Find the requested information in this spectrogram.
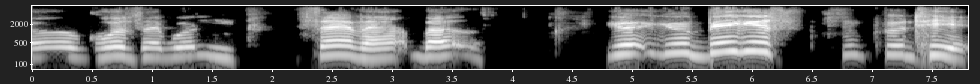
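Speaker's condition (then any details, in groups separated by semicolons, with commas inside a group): Cerebral palsy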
